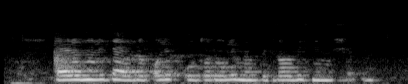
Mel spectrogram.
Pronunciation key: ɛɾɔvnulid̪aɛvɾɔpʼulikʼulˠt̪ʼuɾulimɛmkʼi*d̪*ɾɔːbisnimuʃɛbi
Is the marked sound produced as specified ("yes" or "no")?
yes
